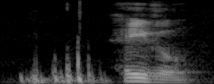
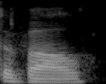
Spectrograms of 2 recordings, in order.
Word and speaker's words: Avel: Evil. Yes. I've been promoted to warden. Last known record. None found. Avel. Avel. It's pronounced Aval.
